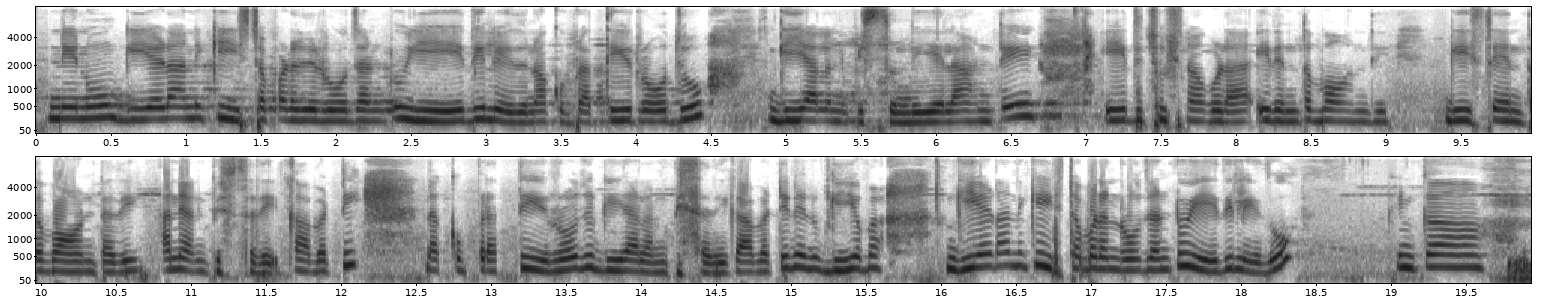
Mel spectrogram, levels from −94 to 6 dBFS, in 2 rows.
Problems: constant background noise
